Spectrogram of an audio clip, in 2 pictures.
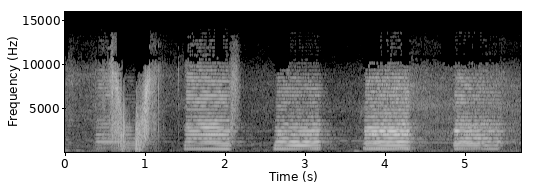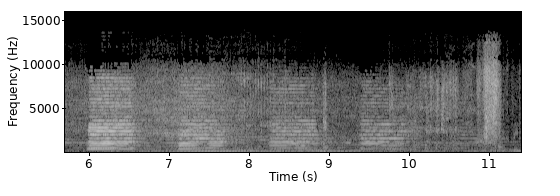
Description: car alarm

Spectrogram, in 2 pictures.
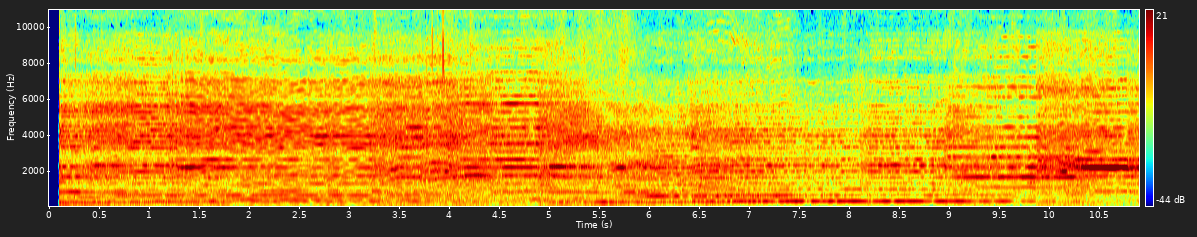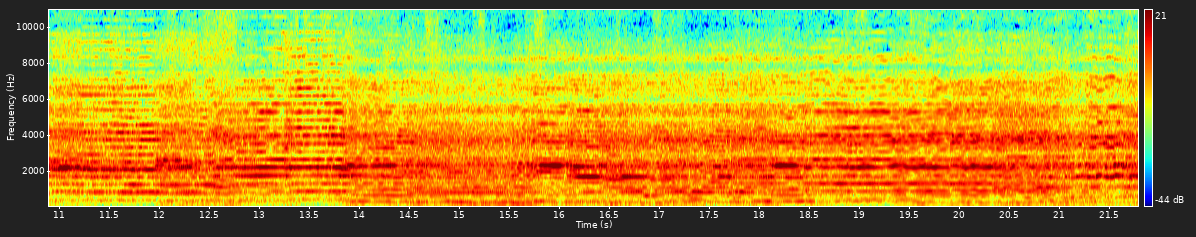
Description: guitar solo star spangled banner; at the soundersfc game

